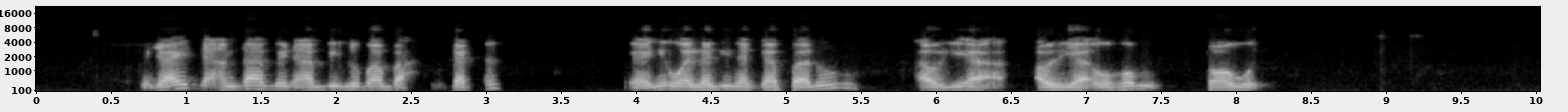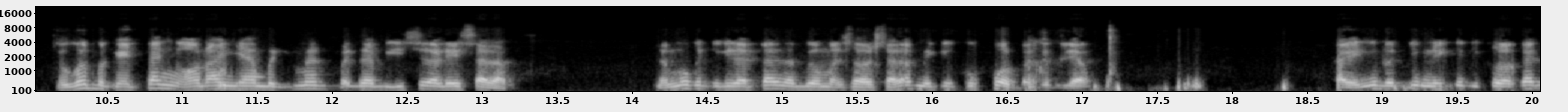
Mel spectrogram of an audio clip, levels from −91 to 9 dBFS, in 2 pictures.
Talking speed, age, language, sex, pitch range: 105 wpm, 50-69, Malay, male, 125-150 Hz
